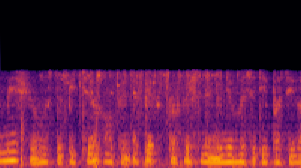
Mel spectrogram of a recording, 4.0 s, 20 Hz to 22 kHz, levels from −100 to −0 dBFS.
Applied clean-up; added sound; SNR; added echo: none; Keys jangling; 16 dB; reverberation time 0.2 s.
